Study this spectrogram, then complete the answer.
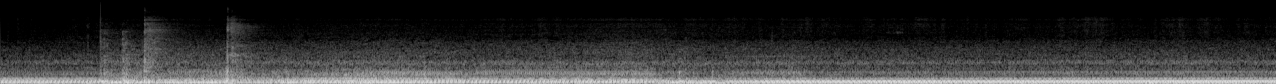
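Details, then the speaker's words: Subaru WRX running without a resonator after an exhaust leak was fixed; the leak came from loose, unlocked header nuts, one of three manifold nuts presumably missing. Deep, smooth rumble pulling through the revs, no raspy hiss or ticking; now sounds healthy. "the car sounds a little bit better so I'm assuming that one of the nuts which is three nuts for the exhaust manifold one of them left the chat early cuz my car SED like a little raspy and it kind of sounds good now"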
